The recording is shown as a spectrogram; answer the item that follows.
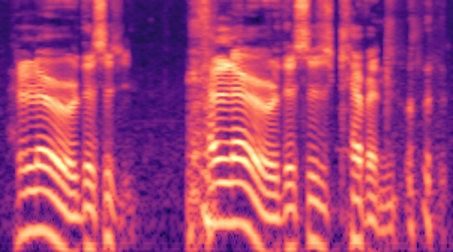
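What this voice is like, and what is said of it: Posh British character voice, Alan Rickman-like. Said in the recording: “like Kevin had elocution lessons ... You sounded British ... you've channeled a bit more Alan Rickman”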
